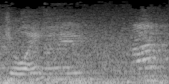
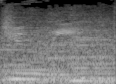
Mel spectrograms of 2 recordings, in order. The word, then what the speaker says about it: Joy: Joy. Joy. Joy. Joy. You know, when they ask your name, they always say Julie. I've got George. I say Joy. Julie? No. One syllable. Just one syllable, bro.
